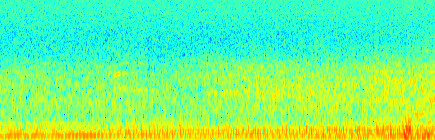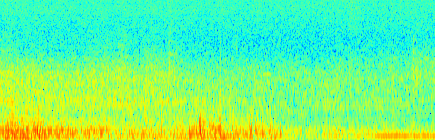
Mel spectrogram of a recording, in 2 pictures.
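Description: Steady low traffic rumble of cars on the highway to Nijmegen at the Meuleneind in Wel, vehicles swelling past, two louder pass-bys a couple of seconds apart, with some wind buffeting.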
